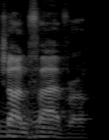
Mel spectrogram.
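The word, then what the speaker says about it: Jon Favreau: John Favreau.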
